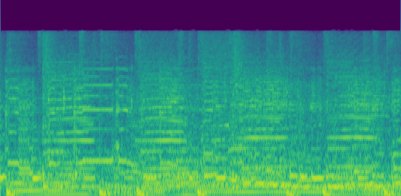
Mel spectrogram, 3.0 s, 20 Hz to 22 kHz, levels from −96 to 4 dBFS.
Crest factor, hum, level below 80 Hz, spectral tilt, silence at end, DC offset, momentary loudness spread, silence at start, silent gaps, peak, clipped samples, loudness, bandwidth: 8 dB; none; -20 dBFS; -6 dB/octave; 0 s; under 0.1%; 2 LU; 0 s; none; 0 dBFS; under 0.1%; -9 LUFS; 12 kHz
